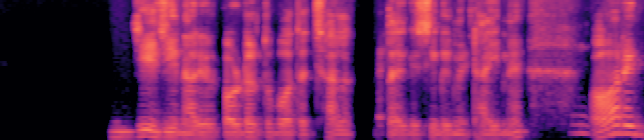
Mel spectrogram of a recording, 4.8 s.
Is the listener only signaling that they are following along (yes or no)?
yes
